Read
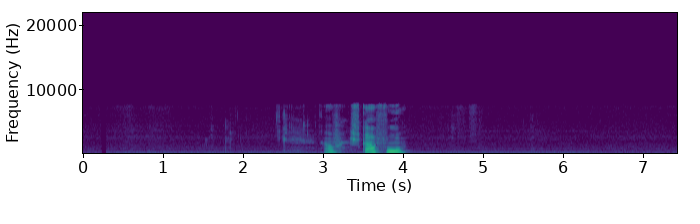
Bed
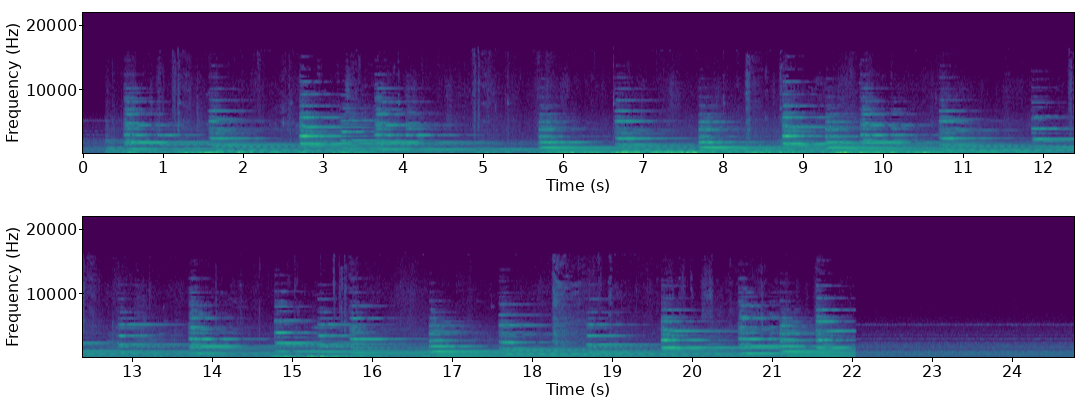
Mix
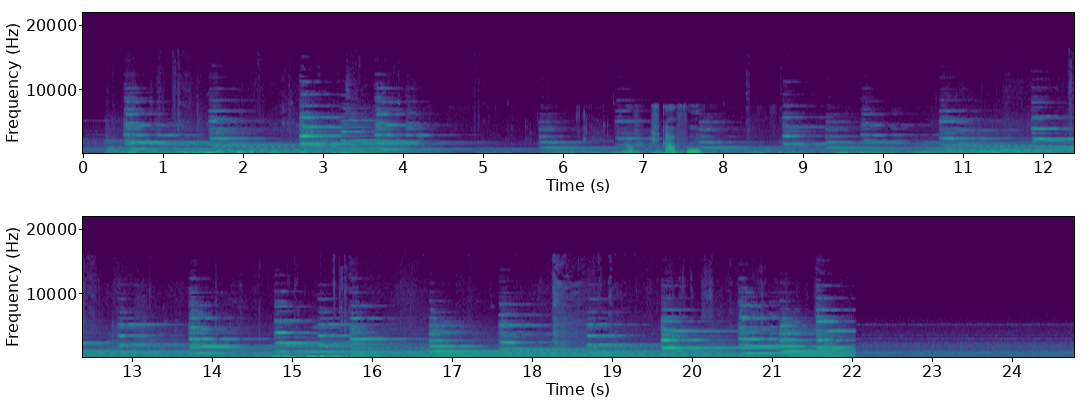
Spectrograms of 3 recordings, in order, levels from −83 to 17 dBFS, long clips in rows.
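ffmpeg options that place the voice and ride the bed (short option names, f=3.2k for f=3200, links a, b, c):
-filter_complex "[0:a]adelay=3750,volume=-2dB[a];[1:a]volume=11dB,afade=t=out:st=3.84:d=0.72:silence=0.266073,afade=t=in:st=10.33:d=1.26:silence=0.177828[b];[a][b]amix=inputs=2:normalize=0"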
